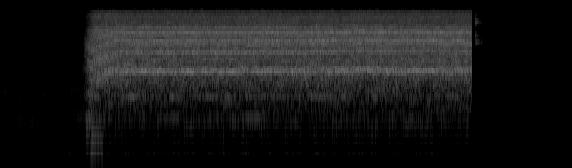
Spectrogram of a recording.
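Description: Small electric food processor motor running for about three seconds with a steady whine while its blade grinds a thick cauliflower, cheese, flour and egg batter; it starts about half a second in and cuts off suddenly near the end.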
